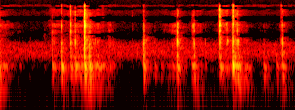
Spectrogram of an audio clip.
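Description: Hard clear plastic bullion cases clicking and clacking against one another as they are handled and shuffled in a stack: an irregular run of quick, sharp clicks.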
